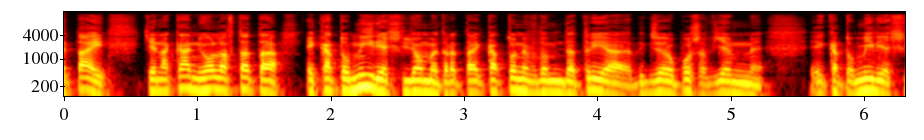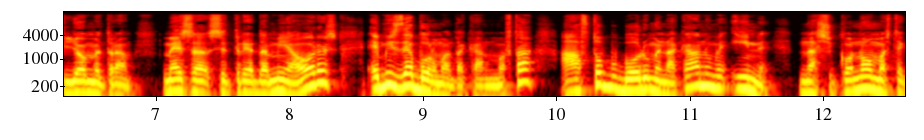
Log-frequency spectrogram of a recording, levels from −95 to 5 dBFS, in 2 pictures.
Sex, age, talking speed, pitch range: male, 30-49, 165 wpm, 150-205 Hz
